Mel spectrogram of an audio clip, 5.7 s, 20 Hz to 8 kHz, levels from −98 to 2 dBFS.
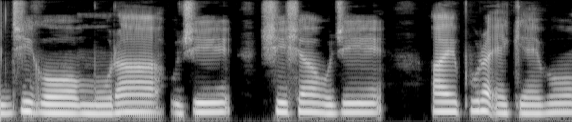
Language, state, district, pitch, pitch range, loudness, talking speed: Idu Mishmi, Arunachal Pradesh, Lower Dibang Valley, 180 Hz, 170-190 Hz, -16 LUFS, 95 wpm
